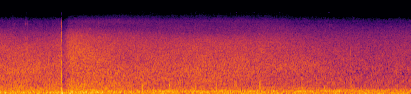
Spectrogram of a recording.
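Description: Steady wind noise buffeting the microphone, with a single sharp click about a second in.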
